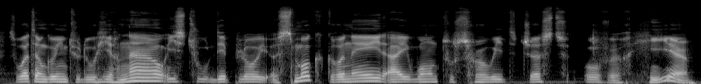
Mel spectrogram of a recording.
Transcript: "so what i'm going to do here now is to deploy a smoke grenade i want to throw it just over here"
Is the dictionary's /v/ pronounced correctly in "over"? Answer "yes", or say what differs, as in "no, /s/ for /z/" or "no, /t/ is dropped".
yes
